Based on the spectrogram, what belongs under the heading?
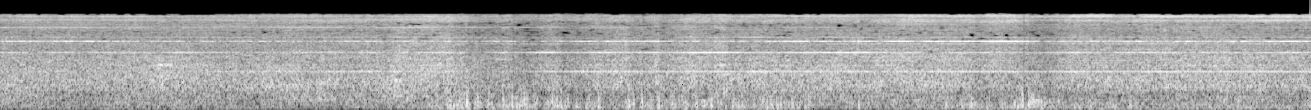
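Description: Slow-rolling freight train, its covered hopper cars' steel wheels rumbling on the rails with a faint high steady whine. A run of louder, irregular clunks comes between about three and seven seconds in.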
